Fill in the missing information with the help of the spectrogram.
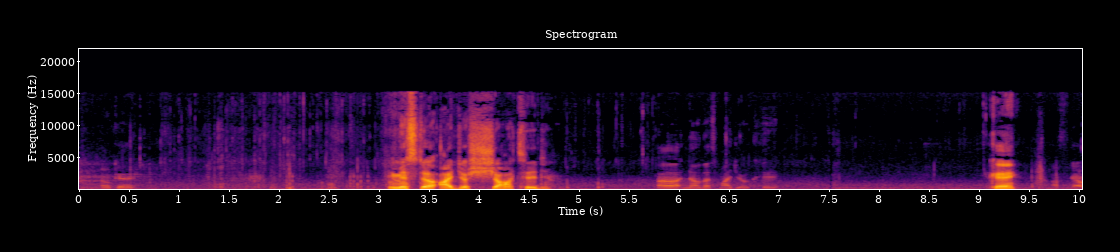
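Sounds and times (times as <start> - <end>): twigs and dry leaves crackling: 0.2 - 7.8.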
